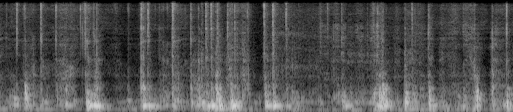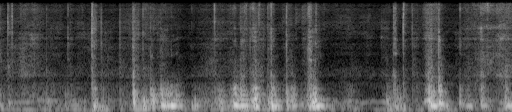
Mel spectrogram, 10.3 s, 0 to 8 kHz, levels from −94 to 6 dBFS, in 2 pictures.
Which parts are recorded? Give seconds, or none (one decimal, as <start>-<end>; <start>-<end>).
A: 2.0-4.2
